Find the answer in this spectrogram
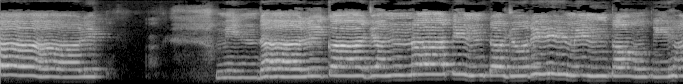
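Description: A boy chanting Quranic recitation (tartil) in Arabic, in a high melodic voice with long held notes. He stops for a breath about a second in and resumes about a second and a half later.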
